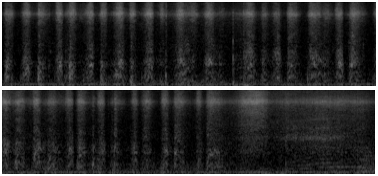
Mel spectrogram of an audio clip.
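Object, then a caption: Laptop lid, metal or plastic shell. Fingertips rub and scratch slowly across the surface of a closed, silver, hollow HP laptop lid. Quick, slightly uneven scratchy strokes, about three per second, each carry a bright hiss, then give way to a longer, smoother rub at the end.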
